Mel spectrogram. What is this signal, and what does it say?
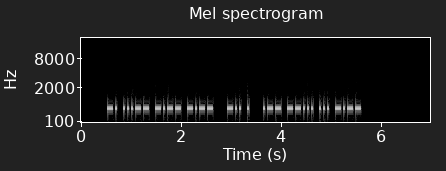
Morse code, heard as a keyed tone, about 31 wpm, 700 Hz. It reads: N3YY DE W7SY
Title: USA Callsign DE Callsign - 4 Characters - 30wpm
